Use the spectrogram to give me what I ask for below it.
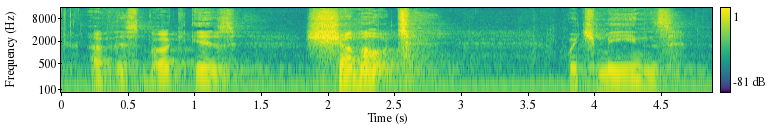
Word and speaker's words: Shemot: The Hebrew name of this book is Shemot, which means names.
